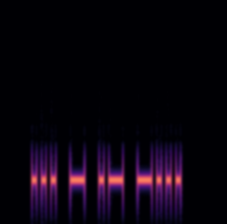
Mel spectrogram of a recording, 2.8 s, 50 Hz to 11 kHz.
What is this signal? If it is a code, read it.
Morse code, heard as a keyed tone, about 20 wpm, 700 Hz. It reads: STAB
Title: Build A Word - 2 Letters At A Time - 6-Letter Words - 20wpm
